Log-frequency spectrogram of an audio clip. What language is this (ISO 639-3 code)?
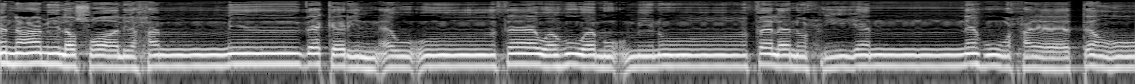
ara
